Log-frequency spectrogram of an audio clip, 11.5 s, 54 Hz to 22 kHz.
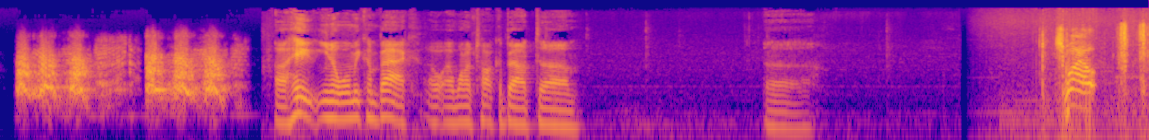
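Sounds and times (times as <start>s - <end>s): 
dog barking: 0.0s - 2.5s
speech: 2.8s - 5.9s, 7.6s - 8.2s, 10.6s - 11.0s.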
